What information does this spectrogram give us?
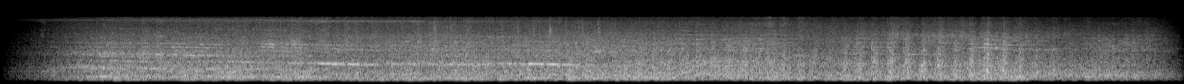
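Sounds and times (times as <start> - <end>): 
train passing: 0.0 - 11.8.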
